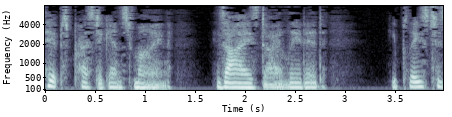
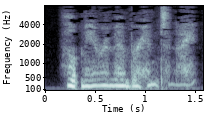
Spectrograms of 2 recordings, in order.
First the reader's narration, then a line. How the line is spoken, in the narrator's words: I whispered, a bit shy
